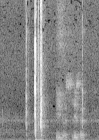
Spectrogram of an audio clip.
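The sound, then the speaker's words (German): A few sharp computer keyboard key presses, including the up arrow key used to move up in a playlist, click in quick succession, fairly crisp, followed by a brief, faint murmur of a voice in the background. “So, er sagt jetzt eins nicht verfügbar, jetzt müssen wir nach oben, jetzt müssen wir nach oben äh, mit dem Pfeil und da hört man dann bearbeiten.”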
